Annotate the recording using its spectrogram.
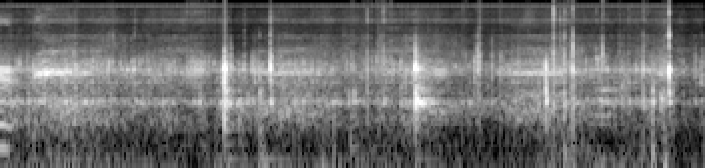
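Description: Mountain bike rolling over a rough dirt single track: continuous tyre and trail noise with a low rumble of wind on the microphone, and several sharp knocks and clicks as the bike jolts over bumps.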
